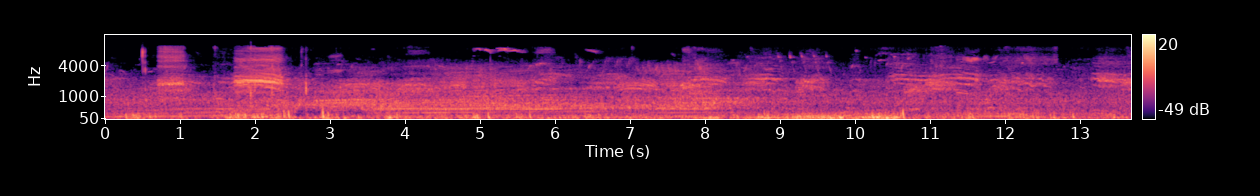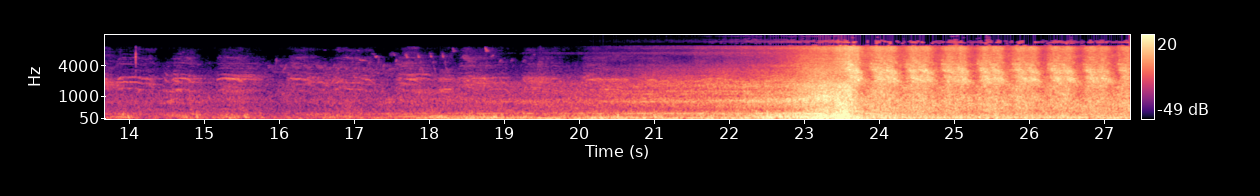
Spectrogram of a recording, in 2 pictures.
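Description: Birds calling over a quiet background. Then an electric express passenger train approaches, growing steadily louder from about two-thirds of the way in, and passes close by at speed near the end with a rapid run of regular wheel clacks.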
